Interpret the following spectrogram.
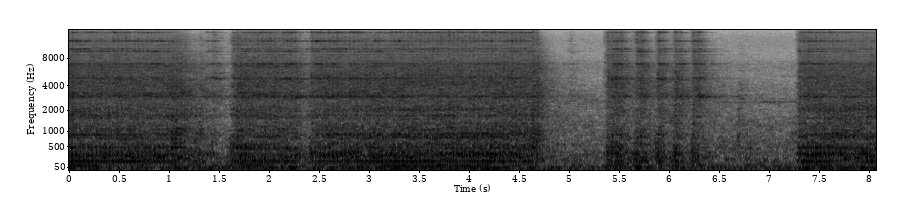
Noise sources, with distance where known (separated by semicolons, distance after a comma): jackhammer, near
